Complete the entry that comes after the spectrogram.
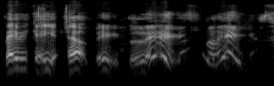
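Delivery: hammed-up plea, climbing to a high, thin please; playful begging. Sniffling vlogger asks baby for help, mock pleading. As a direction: beg with exaggerated helplessness.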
